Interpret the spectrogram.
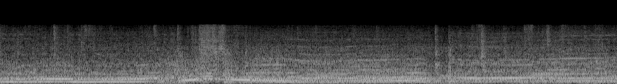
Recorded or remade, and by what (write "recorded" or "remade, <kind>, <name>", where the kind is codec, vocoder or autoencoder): recorded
